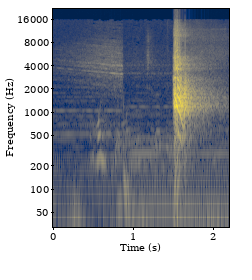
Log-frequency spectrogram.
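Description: A single loud dog bark about one and a half seconds in, dropped in as a comedy sound effect over quiet background music.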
